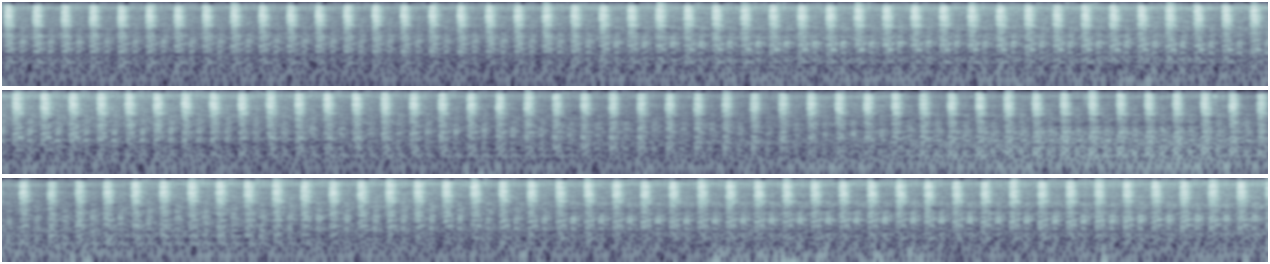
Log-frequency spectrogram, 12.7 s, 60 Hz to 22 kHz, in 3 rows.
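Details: 2004 Infiniti G35 that developed a lifter tick; the shop found extensive gold-colored metal shavings in the oil, and 1000 miles after repair: sharp, very regular metallic knock at about two and a half per second over the idle; heavy internal knocking, cause unknown.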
